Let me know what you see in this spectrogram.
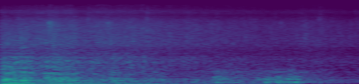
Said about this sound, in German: Starker Regen und Hagel prasselte auf uns nieder.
